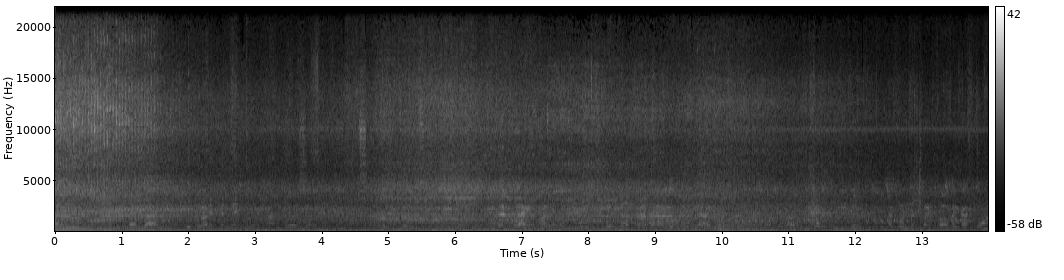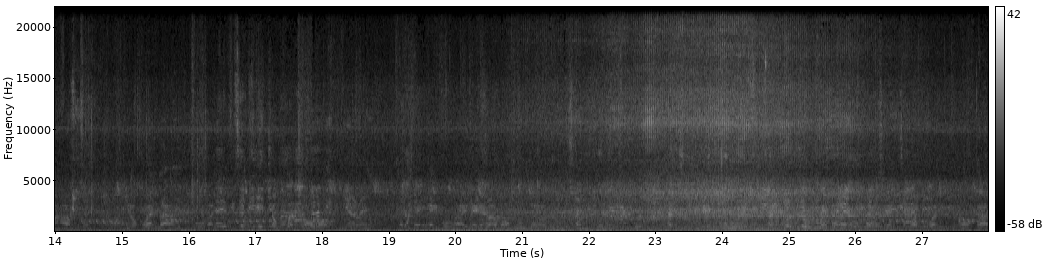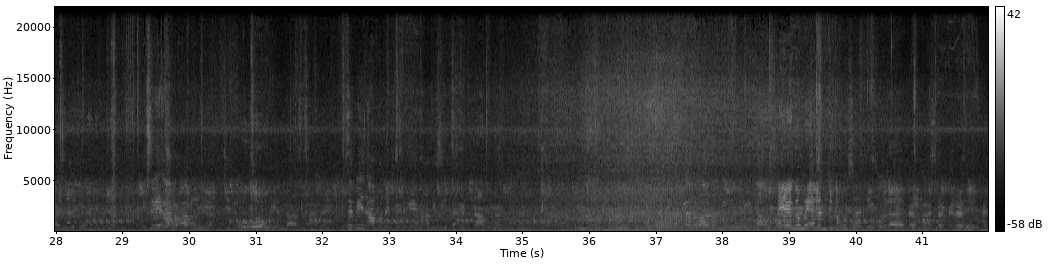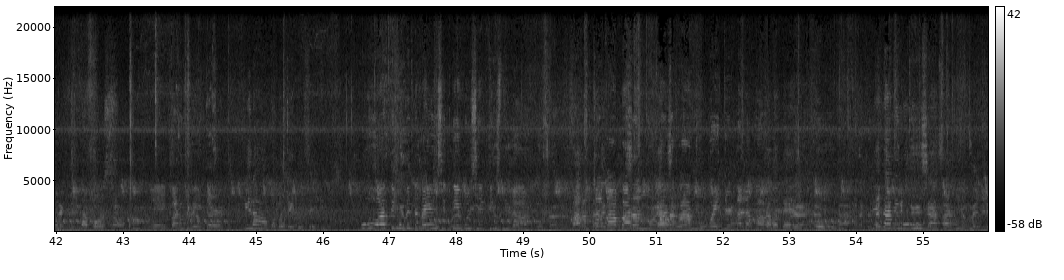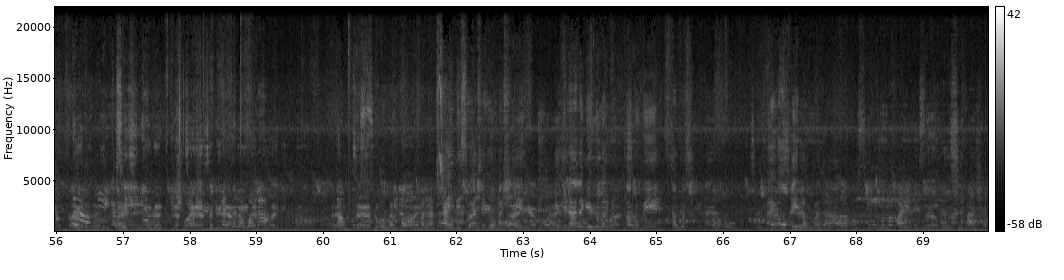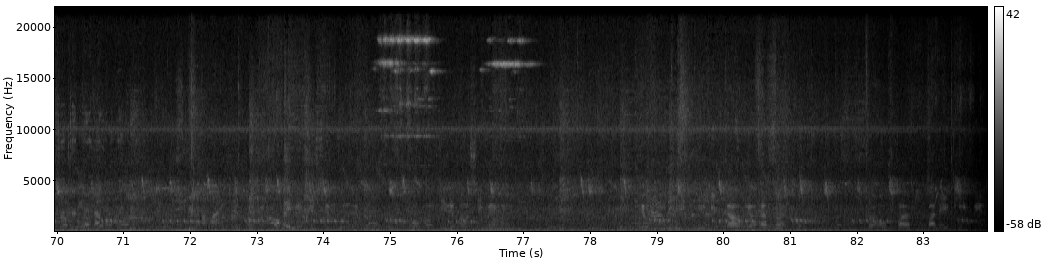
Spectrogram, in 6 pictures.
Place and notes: {"title": "林口運動公園, Linkou Dist., New Taipei City - in the Park", "date": "2012-07-04 08:45:00", "description": "in the Park, Birds sound, Traffic Sound, Aircraft flying through\nSony PCM D50+ Soundman OKM II", "latitude": "25.07", "longitude": "121.37", "altitude": "265", "timezone": "Asia/Taipei"}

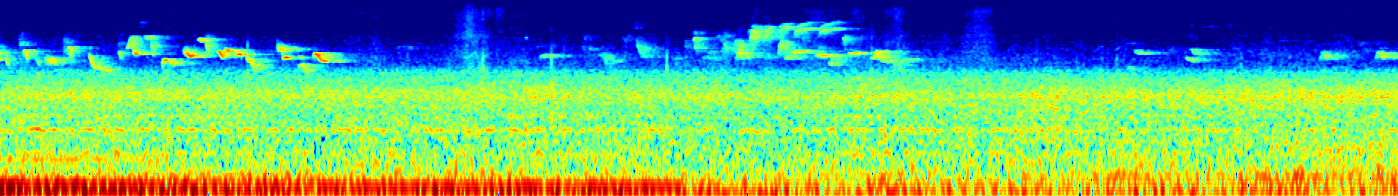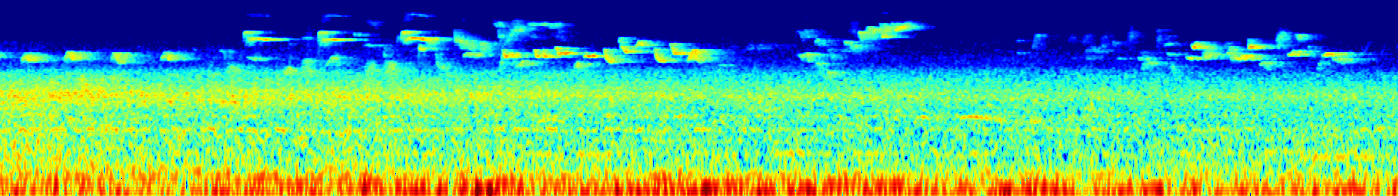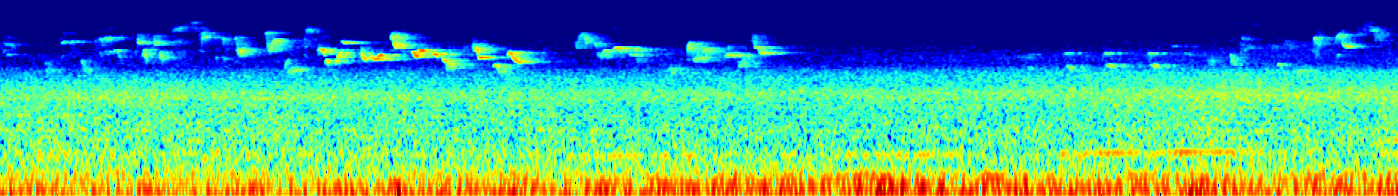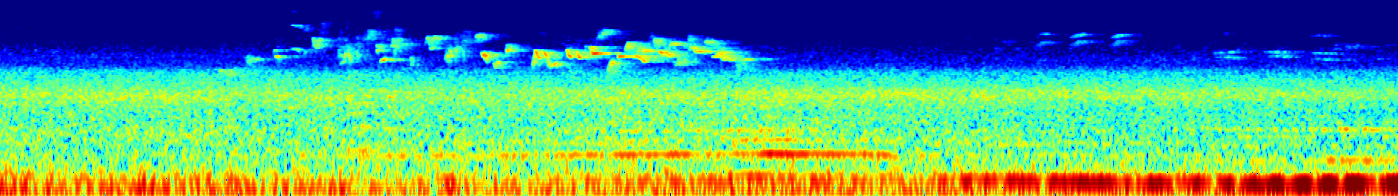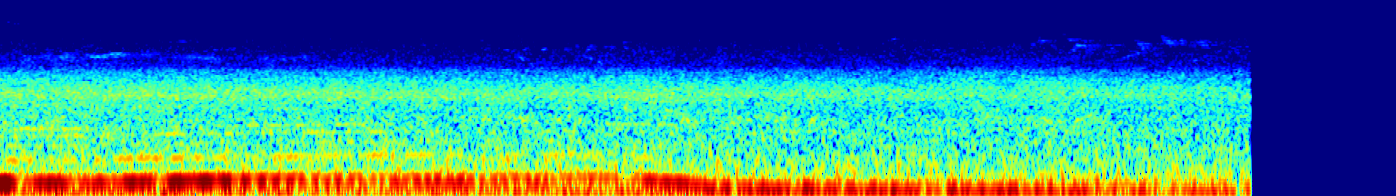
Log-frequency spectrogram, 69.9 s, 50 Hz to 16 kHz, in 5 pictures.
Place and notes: {"title": "Dove Stone House, Holmfirth Rd, Greenfield, Oldham, UK - Birds in the trees", "date": "2021-06-11 21:04:00", "description": "Zoom H1 - Birds singing in the trees on a warm summer evening", "latitude": "53.54", "longitude": "-1.97", "altitude": "295", "timezone": "Europe/London"}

